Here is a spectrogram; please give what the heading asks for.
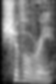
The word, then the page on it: chivalry: American English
